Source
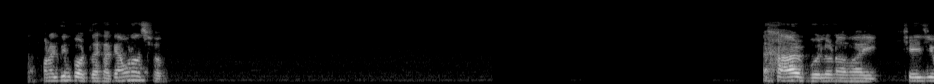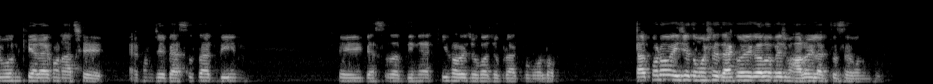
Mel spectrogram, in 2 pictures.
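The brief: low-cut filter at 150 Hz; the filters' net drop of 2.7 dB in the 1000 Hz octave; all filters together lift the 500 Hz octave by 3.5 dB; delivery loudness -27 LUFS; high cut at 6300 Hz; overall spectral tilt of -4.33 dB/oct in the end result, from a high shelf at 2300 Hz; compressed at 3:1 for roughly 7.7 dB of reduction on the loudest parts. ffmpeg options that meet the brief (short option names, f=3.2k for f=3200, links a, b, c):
-af "highpass=150,lowpass=6.3k,equalizer=f=500:t=o:g=6.5,equalizer=f=1k:t=o:g=-7,highshelf=f=2.3k:g=-3,acompressor=threshold=-17dB:ratio=3,volume=-4dB"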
